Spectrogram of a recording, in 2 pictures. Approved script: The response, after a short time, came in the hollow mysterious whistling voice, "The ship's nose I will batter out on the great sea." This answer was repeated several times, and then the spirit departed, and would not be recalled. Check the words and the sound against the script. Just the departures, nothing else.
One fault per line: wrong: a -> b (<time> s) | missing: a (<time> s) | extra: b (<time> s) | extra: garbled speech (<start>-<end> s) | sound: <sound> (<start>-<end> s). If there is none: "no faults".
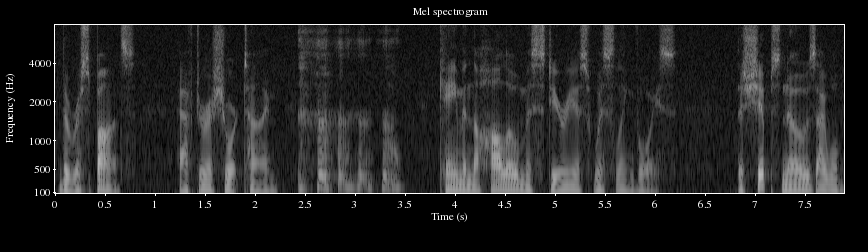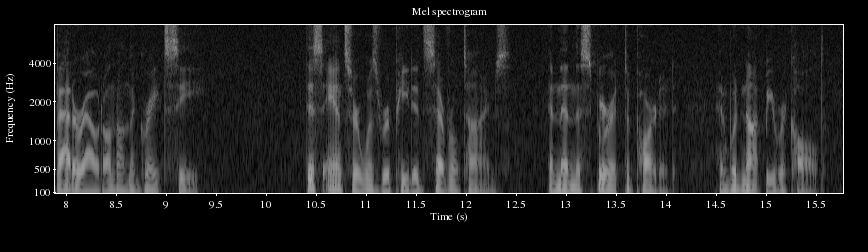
sound: laugh (2.4-3.5 s)
extra: on (8.5 s)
